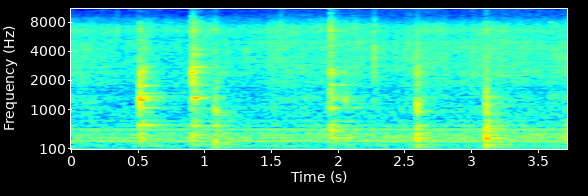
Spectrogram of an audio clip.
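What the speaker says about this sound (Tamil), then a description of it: "இப்போ கொஞ்சமாக கடலெண்ணெய் ஊற்றி காய்க்கு ஃப்ரை கொடுக்க போகிறோம்" Bitter gourd stir-fried in groundnut oil, with a steady sizzle broken by sharp spatula scrapes and clacks against the pan at irregular intervals, close and fairly quiet.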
